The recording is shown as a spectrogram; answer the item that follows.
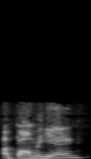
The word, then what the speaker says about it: Aubameyang: Well, I think it's going to be a combination of both, because and I'm going to butcher his name, Aubameyang. Is that how you say his name? – Yeah.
